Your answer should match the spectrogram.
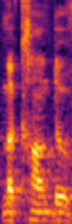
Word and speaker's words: Macondo: Macondo Village Band, yeah.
